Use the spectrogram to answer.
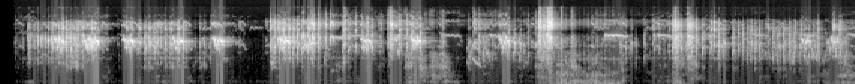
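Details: Pet budgerigars chattering in a continuous, busy warble of scratchy chirps, squawky notes and short whistles, some bursts louder than others, with a brief low rumble partway through.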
